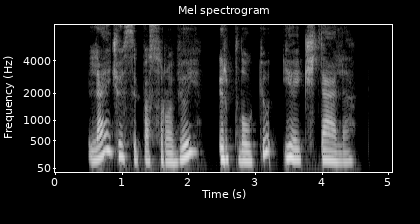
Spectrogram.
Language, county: Lithuanian, Šiauliai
